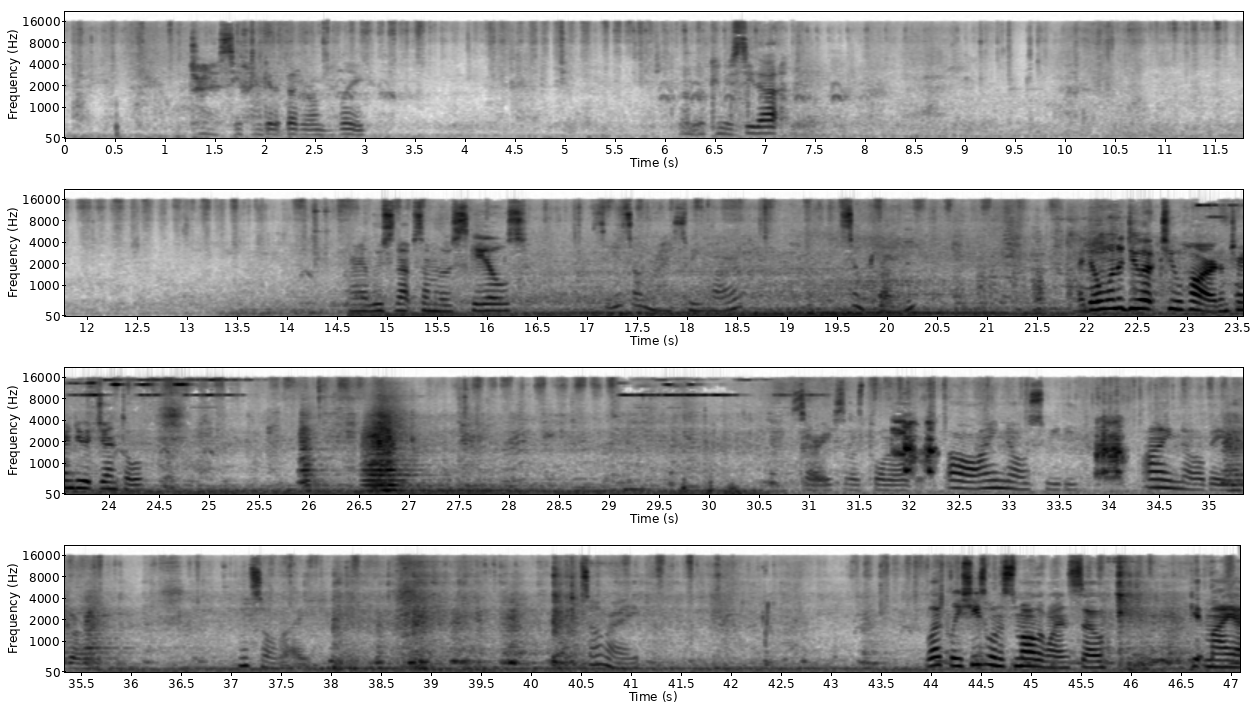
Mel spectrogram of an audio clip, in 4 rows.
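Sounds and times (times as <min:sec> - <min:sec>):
toothbrush scrubbing scaly legs: 0:00.6 - 0:06.5, 0:09.6 - 0:26.7, 0:27.3 - 0:35.6
vehicle engine rumbling: 0:12.8 - 0:47.0.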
